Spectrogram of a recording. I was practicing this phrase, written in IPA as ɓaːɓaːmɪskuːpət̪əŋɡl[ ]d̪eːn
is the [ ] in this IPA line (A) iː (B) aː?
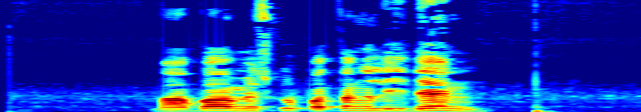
A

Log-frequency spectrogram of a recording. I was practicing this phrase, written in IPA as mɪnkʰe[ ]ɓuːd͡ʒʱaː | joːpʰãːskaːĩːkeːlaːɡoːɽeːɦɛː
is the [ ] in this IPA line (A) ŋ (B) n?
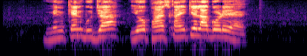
B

